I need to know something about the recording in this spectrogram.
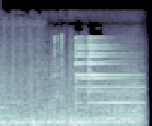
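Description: Outro music with a low beat, then a bright bell chime struck about a second in and again a moment later, ringing on until the audio cuts off just before the end.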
